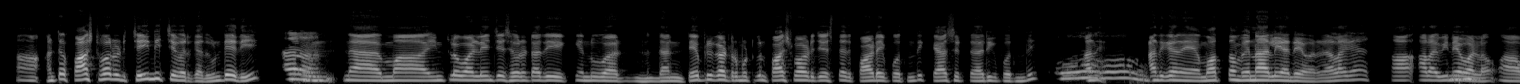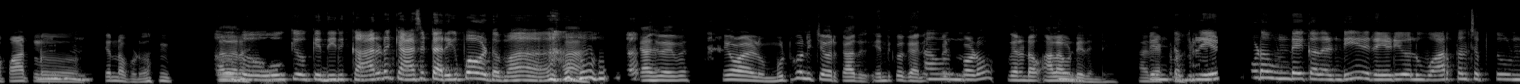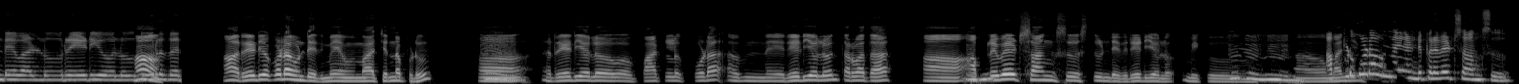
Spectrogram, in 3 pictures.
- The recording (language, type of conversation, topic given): Telugu, podcast, మీకు ఇష్టమైన పాట ఏది, ఎందుకు?
- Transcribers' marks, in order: in English: "ఫాస్ట్ ఫార్వర్డ్"; in English: "టేప్ రికార్డర్"; in English: "ఫాస్ట్ ఫార్వర్డ్"; in English: "క్యాసెట్"; chuckle; in English: "క్యాసెట్"; unintelligible speech; laugh; in English: "ప్రైవేట్ సాంగ్స్"; in English: "ప్రైవేట్ సాంగ్స్?"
